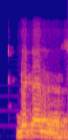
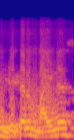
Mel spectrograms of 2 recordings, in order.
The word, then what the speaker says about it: determiners: इसे डिटरमाइनर्स कभी नहीं पढ़ा जाता है, हमेशा क्या पढ़ते हैं अपन? डिटरमिनर्स पढ़ते हैं।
